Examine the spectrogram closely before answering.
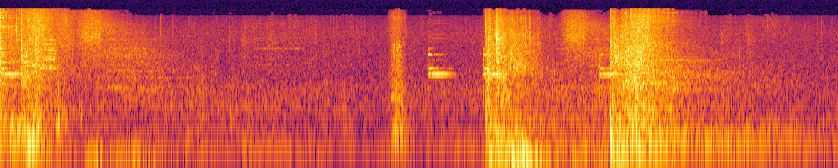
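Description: Fiery spell blasts burst and whoosh in a game.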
